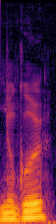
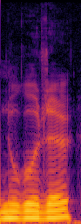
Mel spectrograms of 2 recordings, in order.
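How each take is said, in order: First: The last two syllables merge into one. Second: All three syllables are said separately.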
